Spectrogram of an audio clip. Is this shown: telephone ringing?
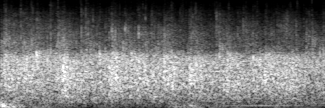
no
